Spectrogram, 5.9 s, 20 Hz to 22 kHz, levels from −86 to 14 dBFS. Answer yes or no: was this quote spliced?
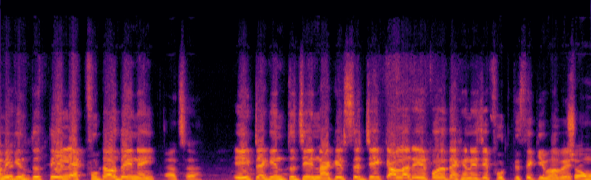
no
